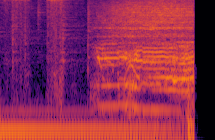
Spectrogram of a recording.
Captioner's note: grunting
